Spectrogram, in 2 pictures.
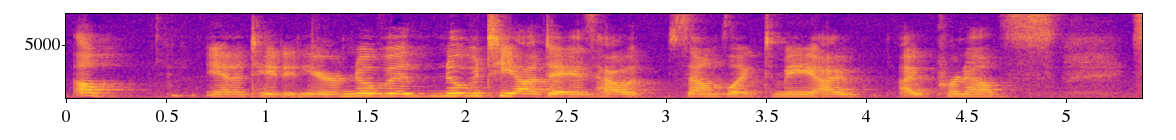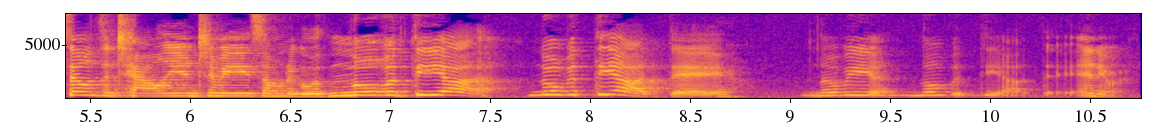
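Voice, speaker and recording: A woman's voice: a little high, steady tone, a little fast, a bit bright. An American woman chatting casually about nail polish, rambling, with lots of ums and restarts. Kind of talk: casual haul chat.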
